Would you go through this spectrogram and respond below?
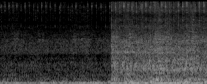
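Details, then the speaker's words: Ford Focus running terribly after an accident, setting lean code P0171: uneven, lumpy idle with a loping low rumble and visible vibration; unmetered air from a vacuum leak making it run lean and rough. "so here she is you can hear it just running terribly you see it vibrating in that"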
